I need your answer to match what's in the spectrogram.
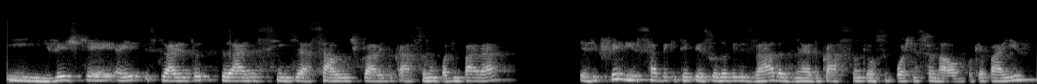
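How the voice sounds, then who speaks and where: A man's voice: on the high side, creaky. A man from Belo Horizonte introducing himself politely and hesitantly as a new master's student on a video call. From Belo Horizonte, Brazil. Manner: polite, hesitant, many fillers. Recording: tinny, echoey call line.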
